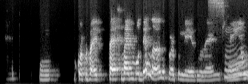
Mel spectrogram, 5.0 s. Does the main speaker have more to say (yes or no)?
no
